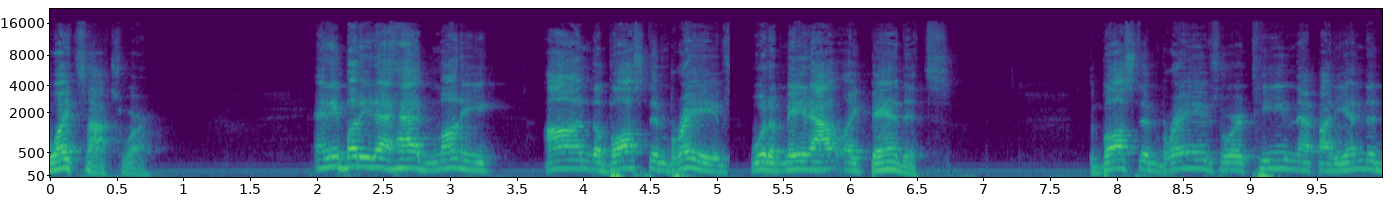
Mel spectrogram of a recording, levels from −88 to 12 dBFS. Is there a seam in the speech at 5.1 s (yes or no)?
yes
